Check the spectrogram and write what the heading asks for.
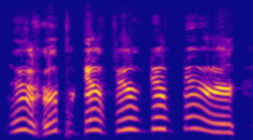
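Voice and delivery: high, loud dopey derp voice; dumb voice. Retold or imitated. Mocking themselves as dumb viewers in a dopey voice. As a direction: play a brainless goof gawking. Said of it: "our dumbasses would have been like".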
